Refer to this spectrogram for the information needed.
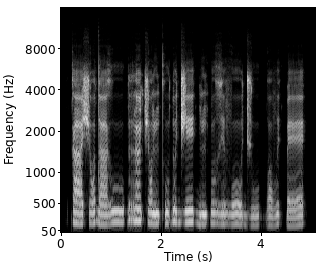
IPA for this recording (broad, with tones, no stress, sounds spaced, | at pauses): k aː˨ ʃ ɔ˨˦ d aː˨ ɣ u˦ | r ã˦ t͡ʃ ɔ˨ ɾ ĩ˨ kʼ u˨ ɗ ʊ˦ d͡ʒ eː˦ ɡ͡b ĩ˨ k͡p ʊ˦ ɣ ɪ˦ v oː˦ d͡ʒ uː˨ ɡ͡b ɔ˨ β ɪ˦ k͡p ɛ˨˦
